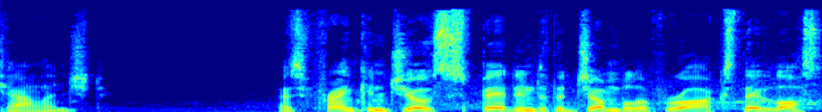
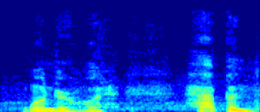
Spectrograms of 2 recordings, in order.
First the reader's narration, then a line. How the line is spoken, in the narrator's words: Joe panted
